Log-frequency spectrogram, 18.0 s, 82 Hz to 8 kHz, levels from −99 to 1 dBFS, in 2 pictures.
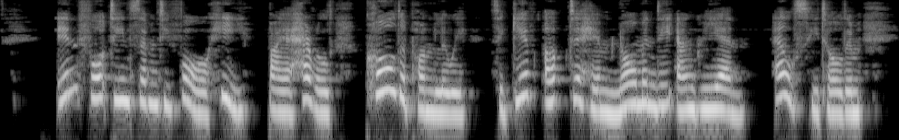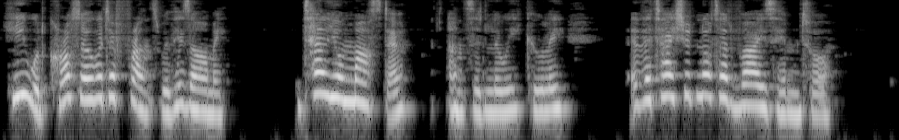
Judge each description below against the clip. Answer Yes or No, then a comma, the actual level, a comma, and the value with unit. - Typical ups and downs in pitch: No, wide, 7.0 semitones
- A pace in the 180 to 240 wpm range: No, average, 145 wpm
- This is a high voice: Yes, high, 240 Hz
